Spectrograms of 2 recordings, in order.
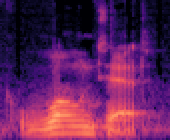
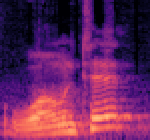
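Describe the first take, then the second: First: The voice falls at the end. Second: The voice rises at the end. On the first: The speaker expects agreement, not an answer. "As this was said with a falling voice" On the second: The speaker really wants to know the answer. "As this was said with a rising voice"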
